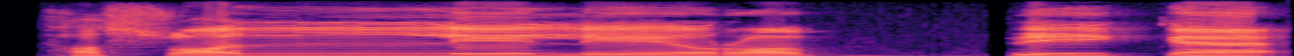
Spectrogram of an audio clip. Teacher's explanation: صاد کو موٹا پڑھیں گے، لی کو کھینچنا نہیں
